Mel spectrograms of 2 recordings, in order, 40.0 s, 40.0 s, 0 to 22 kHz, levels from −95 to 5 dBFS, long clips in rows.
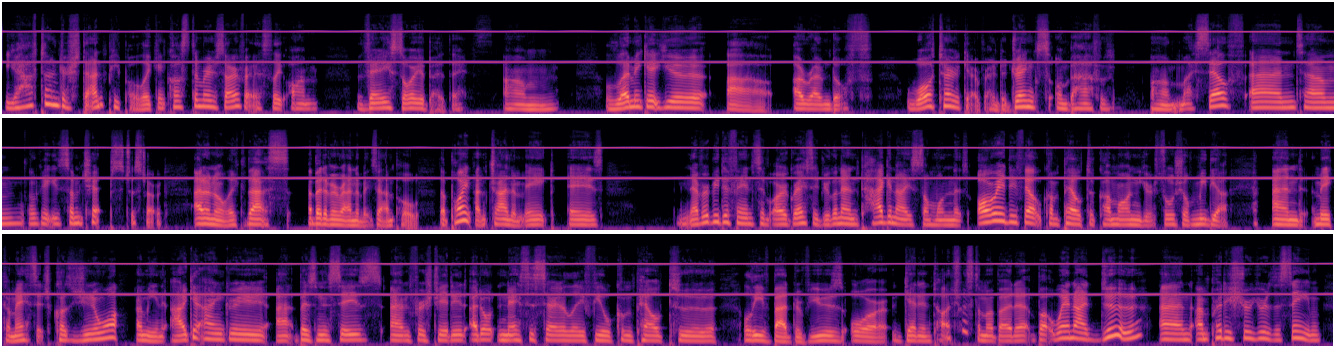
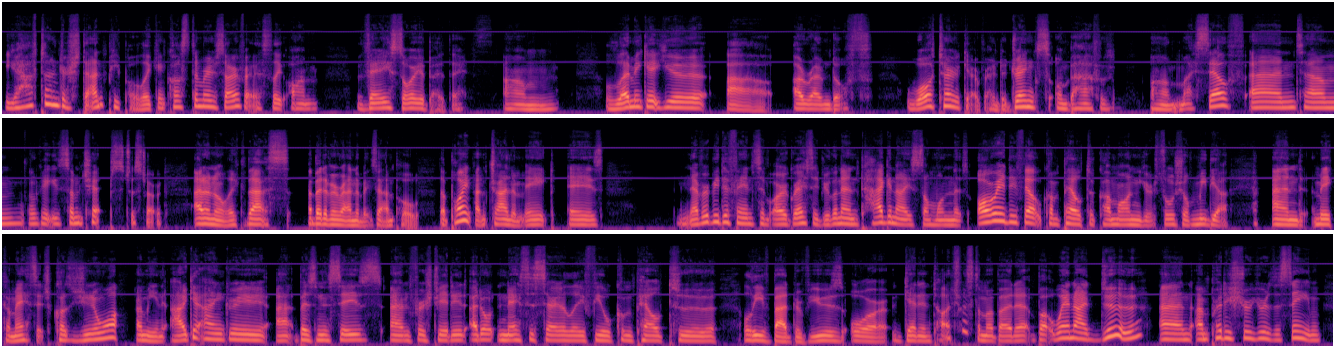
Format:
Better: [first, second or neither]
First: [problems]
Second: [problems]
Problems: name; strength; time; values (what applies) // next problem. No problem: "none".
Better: second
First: high-pitched whine; loud; throughout; 3 kHz, 6 dB below the speech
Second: high-pitched whine; faint; throughout; 3 kHz, 30 dB below the speech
